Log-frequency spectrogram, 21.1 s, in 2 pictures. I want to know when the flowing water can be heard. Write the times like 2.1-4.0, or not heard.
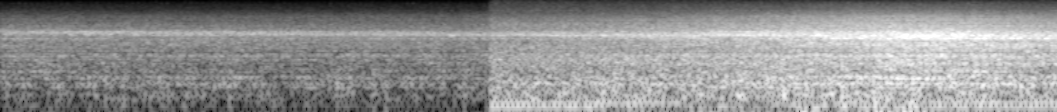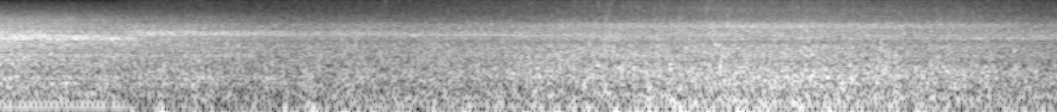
4.8-21.1.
